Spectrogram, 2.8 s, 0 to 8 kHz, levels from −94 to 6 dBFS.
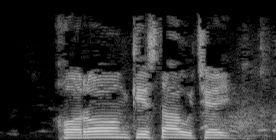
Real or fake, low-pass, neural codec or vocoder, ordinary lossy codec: real; 7.2 kHz; none; MP3, 32 kbps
